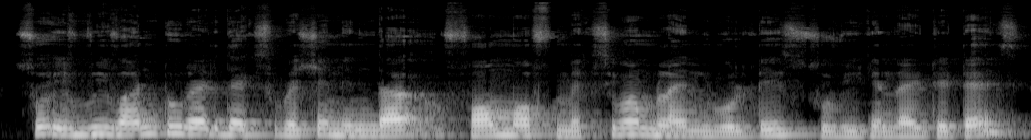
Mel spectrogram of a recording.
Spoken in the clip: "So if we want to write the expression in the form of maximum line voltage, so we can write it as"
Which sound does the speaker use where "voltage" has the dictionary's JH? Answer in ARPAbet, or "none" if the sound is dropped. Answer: Z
